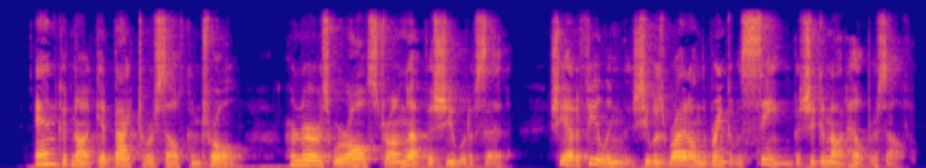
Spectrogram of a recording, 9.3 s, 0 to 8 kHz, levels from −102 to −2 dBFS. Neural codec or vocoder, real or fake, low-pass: none; real; 7.2 kHz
